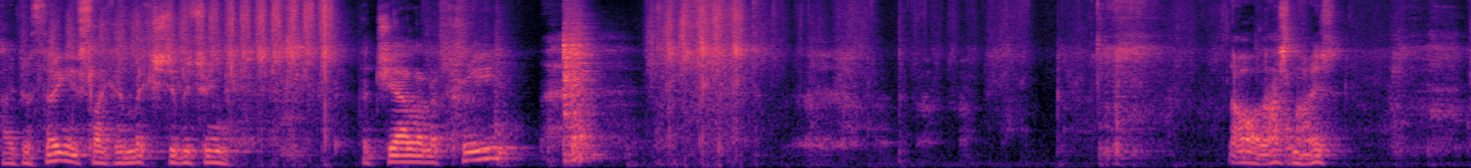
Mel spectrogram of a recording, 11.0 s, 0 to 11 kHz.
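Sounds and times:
hands rubbing cream on face: 0.1s - 2.6s, 4.8s - 10.8s.

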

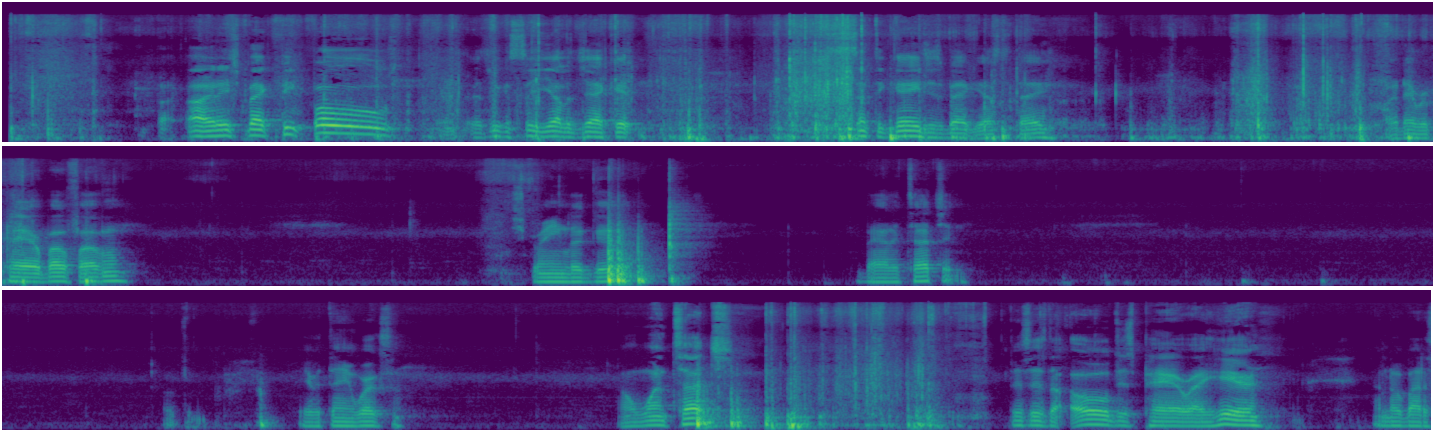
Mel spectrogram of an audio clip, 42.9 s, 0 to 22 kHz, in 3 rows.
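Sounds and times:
man's voice: 1.7s - 4.0s
cardboard box rustling: 2.2s - 10.2s
packing paper crinkling: 2.2s - 10.2s.

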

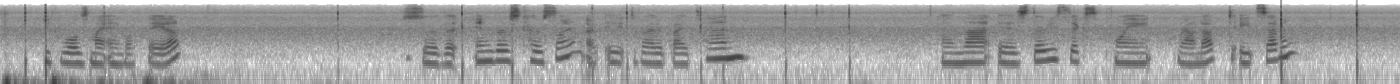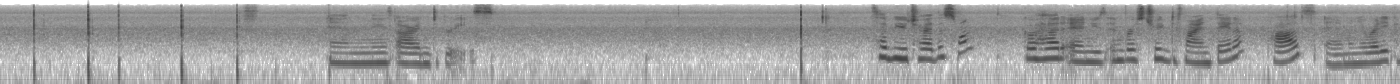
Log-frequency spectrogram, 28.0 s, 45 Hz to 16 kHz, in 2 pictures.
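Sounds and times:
steady background hiss: 0.0s - 28.0s.

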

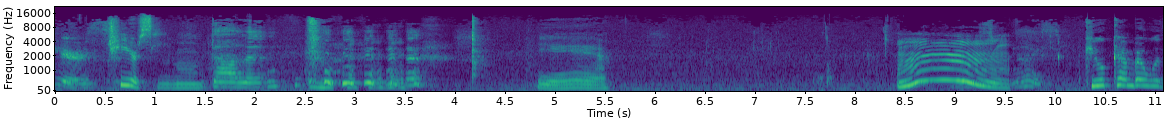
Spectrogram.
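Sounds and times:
woman humming mmm of delight: 8.3s - 9.6s
woman murmuring: 8.4s - 9.8s.

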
